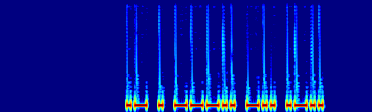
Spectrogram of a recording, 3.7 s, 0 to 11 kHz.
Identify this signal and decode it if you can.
Morse code, heard as a keyed tone, about 30 wpm, 700 Hz. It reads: AE8DL
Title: USA Call Signs - 5 Characters - 30wpm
